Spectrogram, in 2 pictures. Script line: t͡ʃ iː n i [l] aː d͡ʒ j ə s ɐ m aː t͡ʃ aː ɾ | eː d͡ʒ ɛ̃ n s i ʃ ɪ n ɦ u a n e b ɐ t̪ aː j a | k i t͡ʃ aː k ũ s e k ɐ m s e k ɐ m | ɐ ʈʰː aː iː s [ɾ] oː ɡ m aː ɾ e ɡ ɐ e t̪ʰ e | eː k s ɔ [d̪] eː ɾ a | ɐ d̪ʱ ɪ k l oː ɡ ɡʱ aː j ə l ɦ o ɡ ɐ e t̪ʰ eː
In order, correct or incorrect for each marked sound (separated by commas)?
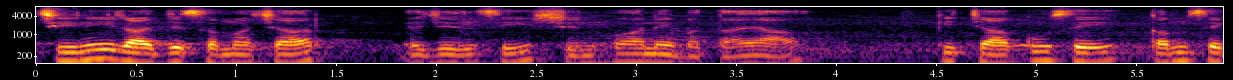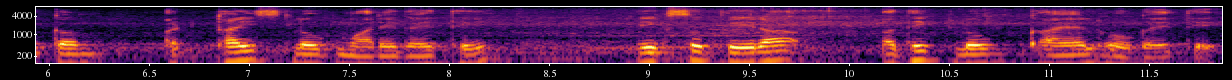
incorrect, incorrect, incorrect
